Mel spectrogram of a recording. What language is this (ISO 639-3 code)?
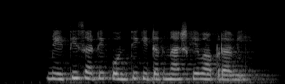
mar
